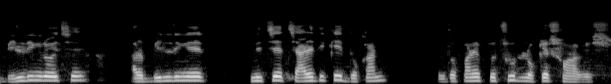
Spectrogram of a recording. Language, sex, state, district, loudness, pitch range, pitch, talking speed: Bengali, male, West Bengal, Dakshin Dinajpur, -19 LUFS, 150-190 Hz, 165 Hz, 125 wpm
